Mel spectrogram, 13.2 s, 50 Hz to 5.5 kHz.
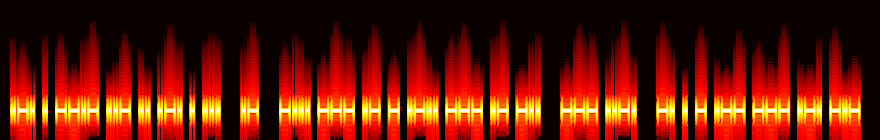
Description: Morse code, heard as a keyed tone, about 25 wpm, 600 Hz. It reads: REQUIRES A BOATLOAD OF NETWORK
